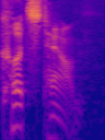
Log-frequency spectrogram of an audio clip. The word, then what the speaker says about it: Kutztown: Jordan Morgan, my area of the woods, it's pronounced Kutztown, Joe. Kutztown. Not Kutztown. It's Kutztown.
